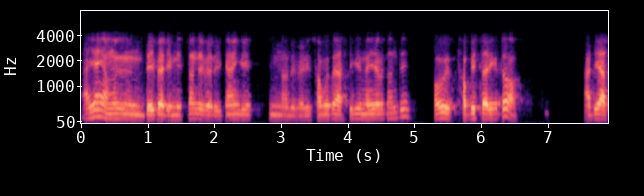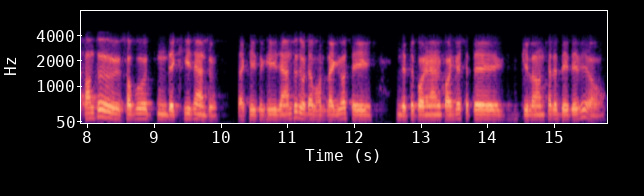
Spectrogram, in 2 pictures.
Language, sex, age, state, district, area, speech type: Odia, male, 30-45, Odisha, Jajpur, rural, conversation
